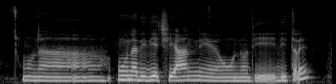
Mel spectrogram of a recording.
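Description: A woman speaks at a medium pitch. Noticeable background noise runs under her voice. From northern Italy, Parma; northern Italy. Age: 30s. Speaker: actress. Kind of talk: self-presentation. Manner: clear articulation. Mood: warm, smiling, relaxed.

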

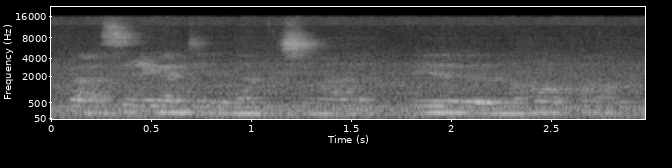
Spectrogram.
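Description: A woman speaks in a room with audible echo and loud background noise. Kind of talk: interview answer. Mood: cheerful, smiling. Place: empty room.

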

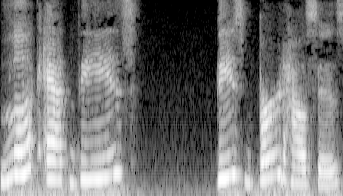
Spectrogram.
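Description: This voice belongs to a woman. Her accent is American. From Wisconsin (Sheboygan). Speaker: children's book author. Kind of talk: children's show on video call.

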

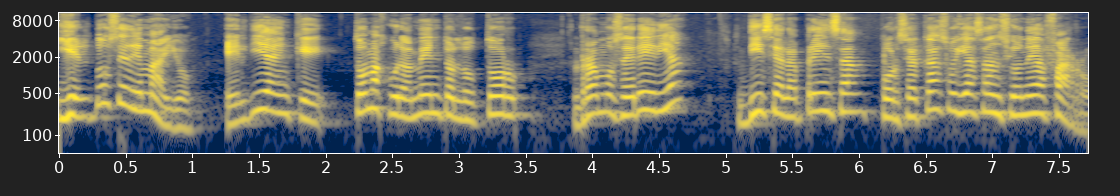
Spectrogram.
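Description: Lively in intonation, a man talks at a moderate pace in an extremely high voice against a quiet background. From Peru, Lima; Peru. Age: 50s. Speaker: suspended prosecutor; interviewee. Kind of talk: TV interview. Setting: studio. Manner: formal. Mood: defensive, argumentative. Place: studio. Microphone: lapel.

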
